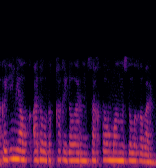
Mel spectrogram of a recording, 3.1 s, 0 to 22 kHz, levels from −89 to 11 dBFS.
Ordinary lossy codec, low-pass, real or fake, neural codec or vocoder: Opus, 16 kbps; 5.4 kHz; real; none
